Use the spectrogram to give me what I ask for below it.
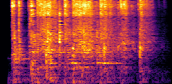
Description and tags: Recorded for a bicycle crash scene. Made by dropping various pieces of metal on asphalt and combining the sounds. Full length recording available in same pack - named "Bike Crash MEDLEY"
